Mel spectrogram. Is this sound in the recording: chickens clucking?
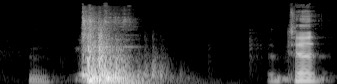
no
